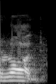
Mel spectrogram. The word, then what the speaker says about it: হ্রদ: হয়ে র ফলা, যেমন ধরো হ্রদ, ঠিক আছে, অনেকে দেখবে হ্রদ উচ্চারণ করে। এই যে হয়ের নিচে যখন র ফলা থাকে তখন হয়ের উচ্চারণটা সুপ্ত থাকে, তখন রয়ের উচ্চারণ হবে, রস্যই, হ্রদ, এরকম উচ্চারণ হবে।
